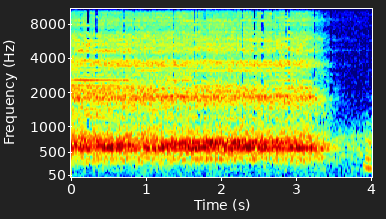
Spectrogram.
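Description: Embossing heat gun blowing steadily as it melts thick embossing powder on a puzzle piece. It stops about three and a half seconds in.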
